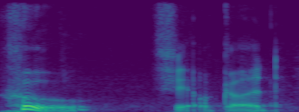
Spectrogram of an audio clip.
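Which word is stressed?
I. The stress is on the first word.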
